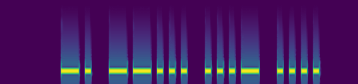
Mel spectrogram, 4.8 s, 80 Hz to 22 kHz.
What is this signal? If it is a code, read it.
Morse code, heard as a keyed tone, about 15 wpm, 700 Hz. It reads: N7VH
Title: USA Call Signs - 4 Characters - 4x Character Spacing - 15wpm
